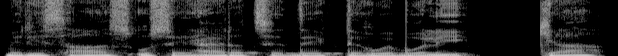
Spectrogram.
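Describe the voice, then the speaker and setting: A man with a low, husky voice reads a scripted horror story. His tone is dark and mellow, and he keeps a steady pace as he voices every character himself. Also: normal speed.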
